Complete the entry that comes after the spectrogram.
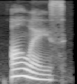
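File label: "always", female, English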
